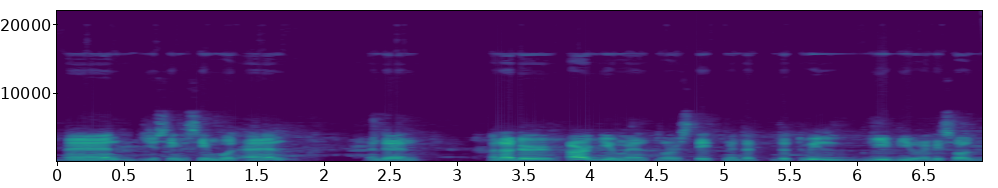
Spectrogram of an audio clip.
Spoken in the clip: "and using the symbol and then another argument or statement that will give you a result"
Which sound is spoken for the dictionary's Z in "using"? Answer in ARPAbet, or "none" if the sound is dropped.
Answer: S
